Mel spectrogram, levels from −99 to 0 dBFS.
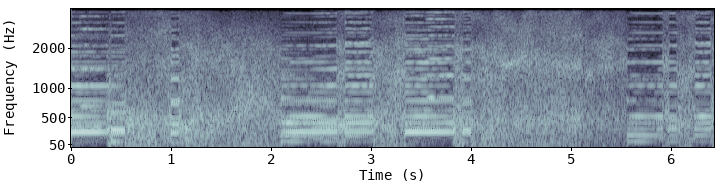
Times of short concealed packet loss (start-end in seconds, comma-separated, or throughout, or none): none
